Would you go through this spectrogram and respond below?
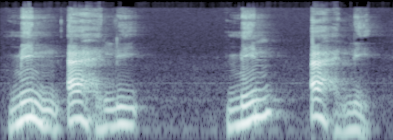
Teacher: আমরা জানি হামজা ইজহারের হরফ। তাহলে আমরা এখানে নুন সাকিনকে স্পষ্ট করে পড়ব, গুন্না ছাড়া পড়ব।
